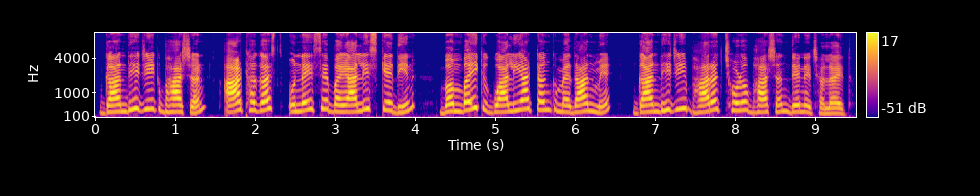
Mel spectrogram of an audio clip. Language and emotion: Maithili, neutral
